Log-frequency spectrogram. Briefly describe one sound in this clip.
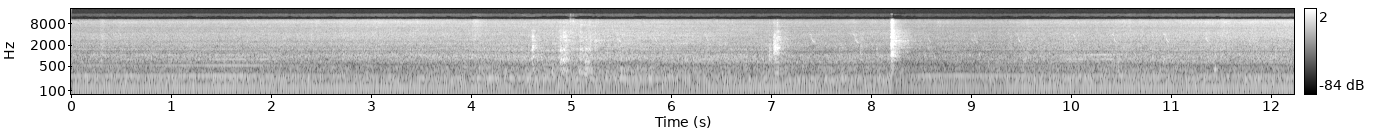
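A diesel mini excavator engine rumbles as the machine works.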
